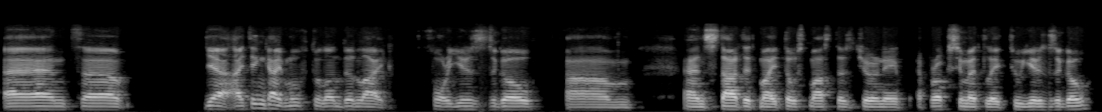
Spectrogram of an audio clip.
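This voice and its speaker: An interview guest from the Czech Republic gives casual, conversational answers in a low voice on a muffled line. He speaks slowly and sounds relaxed, though he hesitates often and leans on fillers.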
